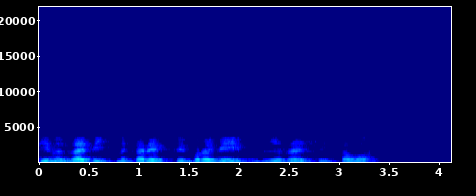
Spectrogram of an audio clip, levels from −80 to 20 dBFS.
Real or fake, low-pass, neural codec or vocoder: real; 3.6 kHz; none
